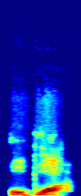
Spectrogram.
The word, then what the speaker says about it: hautbois: In centuries past, this instrument was actually pronounced hautbois, Hautbois, which is French for high wood.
